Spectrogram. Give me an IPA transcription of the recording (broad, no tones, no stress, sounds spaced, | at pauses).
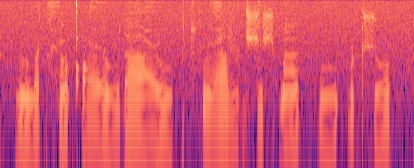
ɳ ũ ɳ a k ħ ũ qʼ ɔ ʕ uː ɗ aː ʕ uː k t͡sʼ ũ ʕ a v ɪ ɖ ʃ ɪ ʃ ɓ ã | k͡p uː ʔ ɓ o ʈ ʃ o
